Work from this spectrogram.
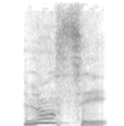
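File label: "lancer", French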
